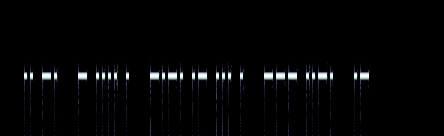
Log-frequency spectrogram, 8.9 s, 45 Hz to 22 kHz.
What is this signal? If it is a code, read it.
Morse code, heard as a keyed tone, about 20 wpm, 700 Hz. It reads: IN THE CASE OF A
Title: Sets of 5 Words Encore 20wpm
